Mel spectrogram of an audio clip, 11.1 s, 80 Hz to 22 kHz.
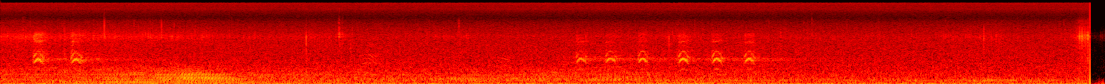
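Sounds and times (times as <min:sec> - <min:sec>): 
heavy low-pitched rumbling noise: 0:00.0 - 0:11.0
American crow cawing harshly: 0:00.3 - 0:01.0, 0:03.6 - 0:03.9, 0:05.7 - 0:07.9.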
